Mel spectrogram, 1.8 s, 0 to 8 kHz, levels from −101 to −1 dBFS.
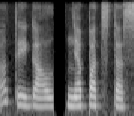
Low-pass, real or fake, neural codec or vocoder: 7.2 kHz; real; none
